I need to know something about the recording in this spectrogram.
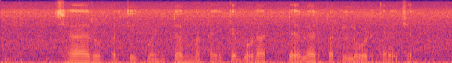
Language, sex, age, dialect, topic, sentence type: Maithili, male, 18-24, Angika, agriculture, question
